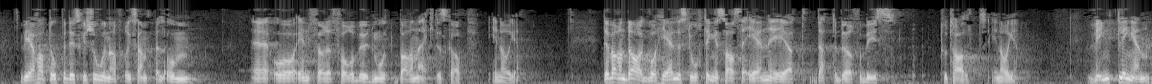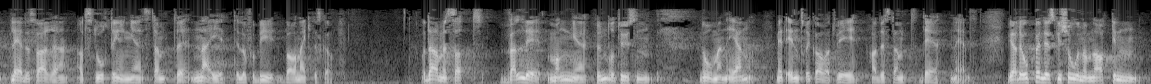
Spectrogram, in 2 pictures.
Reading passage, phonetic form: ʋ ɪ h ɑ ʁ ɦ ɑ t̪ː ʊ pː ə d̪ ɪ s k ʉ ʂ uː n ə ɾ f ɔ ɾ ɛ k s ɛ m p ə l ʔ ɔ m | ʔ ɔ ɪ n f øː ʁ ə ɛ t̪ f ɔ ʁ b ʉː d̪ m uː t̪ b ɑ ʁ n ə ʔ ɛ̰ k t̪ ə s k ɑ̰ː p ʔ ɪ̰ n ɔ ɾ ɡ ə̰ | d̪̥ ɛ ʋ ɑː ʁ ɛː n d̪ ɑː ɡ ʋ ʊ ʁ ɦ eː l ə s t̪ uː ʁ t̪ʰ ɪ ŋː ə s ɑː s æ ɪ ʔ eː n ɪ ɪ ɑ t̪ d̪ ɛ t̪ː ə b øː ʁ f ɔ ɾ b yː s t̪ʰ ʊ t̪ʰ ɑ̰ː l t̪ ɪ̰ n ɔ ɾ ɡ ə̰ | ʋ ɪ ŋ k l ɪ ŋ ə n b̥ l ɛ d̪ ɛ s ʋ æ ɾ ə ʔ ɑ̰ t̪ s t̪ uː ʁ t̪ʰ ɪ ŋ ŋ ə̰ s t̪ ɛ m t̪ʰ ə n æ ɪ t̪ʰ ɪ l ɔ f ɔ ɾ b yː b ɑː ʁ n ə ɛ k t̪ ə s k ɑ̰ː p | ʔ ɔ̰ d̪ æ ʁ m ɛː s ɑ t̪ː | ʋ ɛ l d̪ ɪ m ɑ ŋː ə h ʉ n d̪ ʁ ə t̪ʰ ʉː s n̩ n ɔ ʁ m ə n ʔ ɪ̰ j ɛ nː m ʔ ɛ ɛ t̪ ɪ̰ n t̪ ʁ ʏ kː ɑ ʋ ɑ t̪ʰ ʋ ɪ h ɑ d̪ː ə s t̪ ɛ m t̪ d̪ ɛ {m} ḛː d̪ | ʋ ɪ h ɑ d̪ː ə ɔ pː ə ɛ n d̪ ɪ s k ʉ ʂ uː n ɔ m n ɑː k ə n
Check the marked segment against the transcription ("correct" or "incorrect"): incorrect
